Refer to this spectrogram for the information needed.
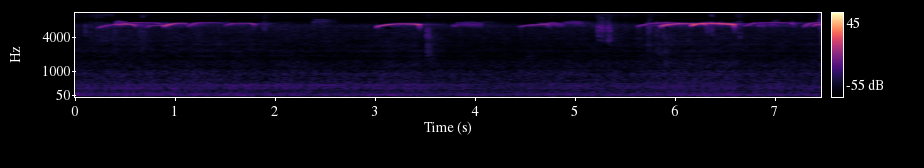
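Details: In autumn, several cedar waxwings perched in a crab apple tree give very high, thin, lisping trills in overlapping bursts, over a steady low rumble of distant traffic.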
